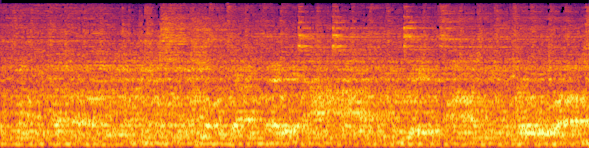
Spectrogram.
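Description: Technical death metal band playing live: distorted electric guitars, bass and drums in a dense, steady wall of sound.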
